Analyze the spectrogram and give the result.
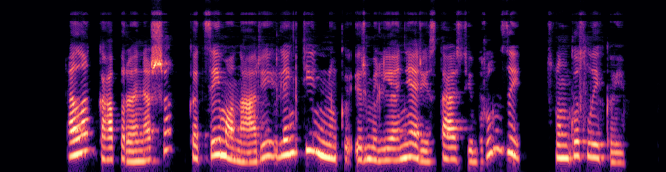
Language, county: Lithuanian, Panevėžys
